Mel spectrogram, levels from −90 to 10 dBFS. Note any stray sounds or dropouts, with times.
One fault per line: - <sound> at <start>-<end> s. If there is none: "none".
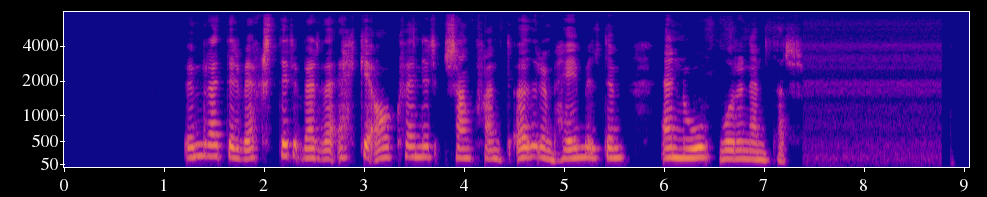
none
